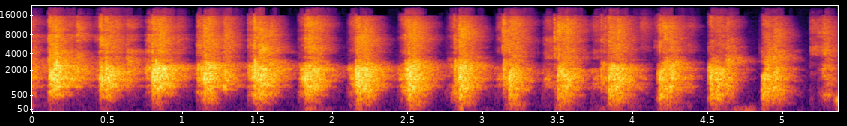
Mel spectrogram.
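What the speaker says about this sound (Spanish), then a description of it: "Cuando le dan aplausos y alabanzas al Todopoderoso." A church congregation claps in steady unison during worship praise, a loud, regular rhythm of about three claps per second continuing throughout with no talking.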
